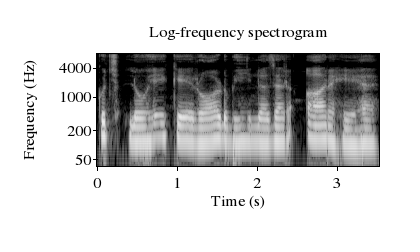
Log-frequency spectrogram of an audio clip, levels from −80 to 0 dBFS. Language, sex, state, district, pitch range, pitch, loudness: Hindi, male, Jharkhand, Ranchi, 115-130 Hz, 120 Hz, -17 LUFS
